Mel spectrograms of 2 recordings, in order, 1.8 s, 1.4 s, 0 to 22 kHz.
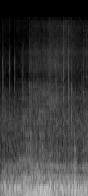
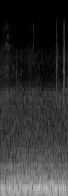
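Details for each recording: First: Geely Emgrand GS at 80,677 km, driven over a rough road: deep road rumble with irregular sharp knocks from the whole chassis. Shock absorbers are suspected; the right front stabilizer link ball joint was found loose, but it is not the main cause. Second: Geely Emgrand GS at 80,677 km, after retightening the left front lower control arm bolt and replacing the front stabilizer links: only a steady low road rumble while driving, no clunks or knocks; chassis suspension now quiet.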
